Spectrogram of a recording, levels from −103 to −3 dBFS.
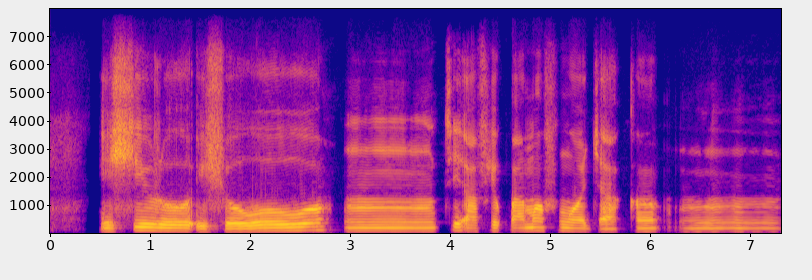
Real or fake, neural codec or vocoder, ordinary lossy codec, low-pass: real; none; Opus, 32 kbps; 7.2 kHz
